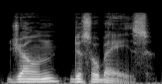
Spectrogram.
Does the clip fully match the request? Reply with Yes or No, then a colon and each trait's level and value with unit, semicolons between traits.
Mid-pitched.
No: low, 110 Hz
